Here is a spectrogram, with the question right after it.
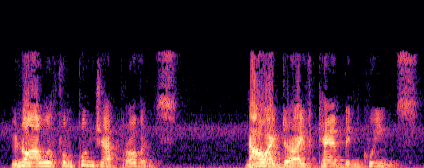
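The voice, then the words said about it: Put-on Indian accent. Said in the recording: “your legendary version of the Indian accent ... I don't know if I could do the Indian accent.”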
